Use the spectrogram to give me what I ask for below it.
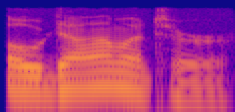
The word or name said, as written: odometer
